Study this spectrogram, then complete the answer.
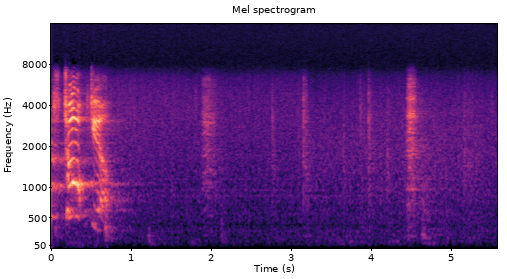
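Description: A child calls out in a high, excited voice.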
